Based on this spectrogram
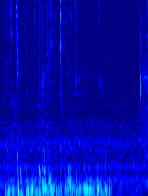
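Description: Faint clicks of typing on a computer keyboard while a database query is edited come as a quick, uneven patter of keystrokes and trail off near the end.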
